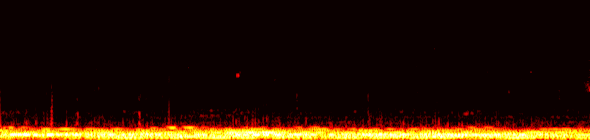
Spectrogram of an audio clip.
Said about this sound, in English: What you're hearing is part of a collaboration with sound art curator Andrew Spiro made for Documenta. It's called South Pacific Migration Party, and it's based on hydrophone recordings of blue whales.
